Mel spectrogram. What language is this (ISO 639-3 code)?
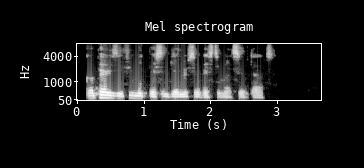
pcm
